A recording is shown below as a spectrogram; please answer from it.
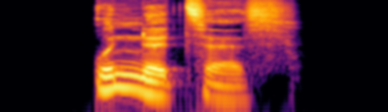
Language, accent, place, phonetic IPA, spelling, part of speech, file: German, Germany, Berlin, [ˈʊnˌnʏt͡səs], unnützes, adjective, De-unnützes.ogg
- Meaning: strong/mixed nominative/accusative neuter singular of unnütz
